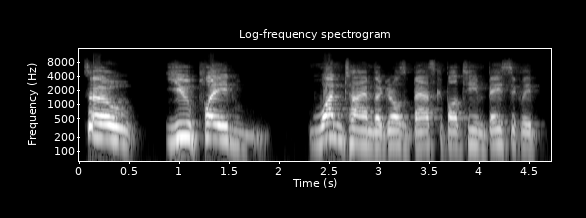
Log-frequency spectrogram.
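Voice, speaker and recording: A man's voice: medium pitch, measured pace, fairly bright tone. A man interviewing his mother casually, attentive, and summing up her answers back to her.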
